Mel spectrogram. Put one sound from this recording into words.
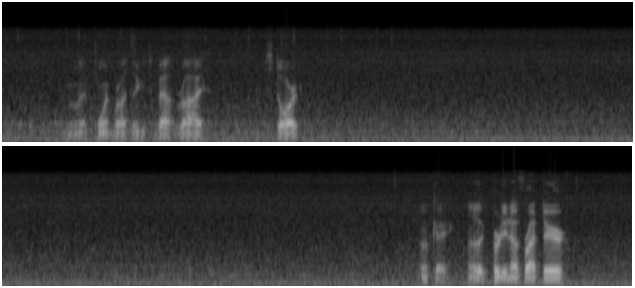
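An elderly man speaks calmly close to the microphone.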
